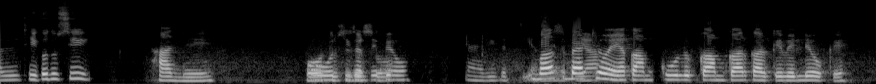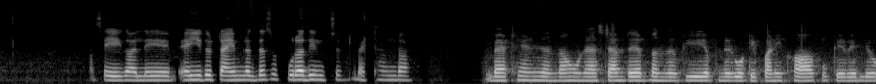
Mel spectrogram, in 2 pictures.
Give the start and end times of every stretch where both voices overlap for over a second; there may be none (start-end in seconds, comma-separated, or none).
none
